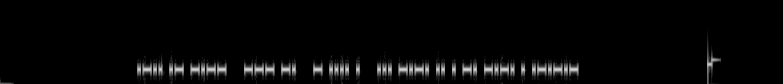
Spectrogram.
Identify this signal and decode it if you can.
Morse code, heard as a keyed tone, about 41 wpm, 700 Hz. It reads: LAY ON THE SCIENCE.
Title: Sentences from Top 1000 Words - Review Part 2 - 45wpm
